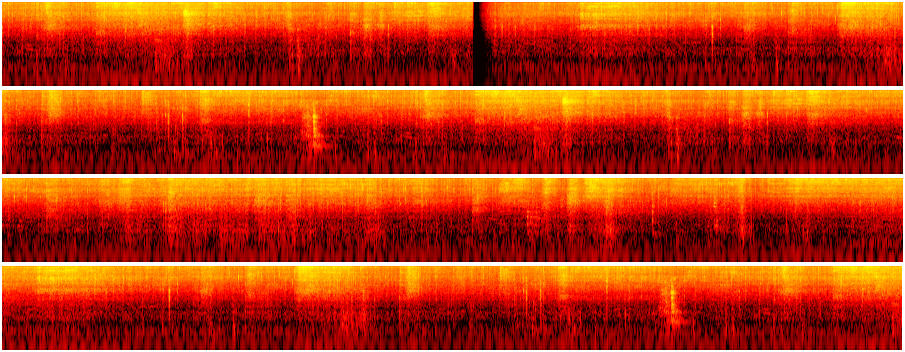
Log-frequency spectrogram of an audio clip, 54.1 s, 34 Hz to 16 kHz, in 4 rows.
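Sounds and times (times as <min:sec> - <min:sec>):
food frying with crackles: 0:00.0 - 0:54.0.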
